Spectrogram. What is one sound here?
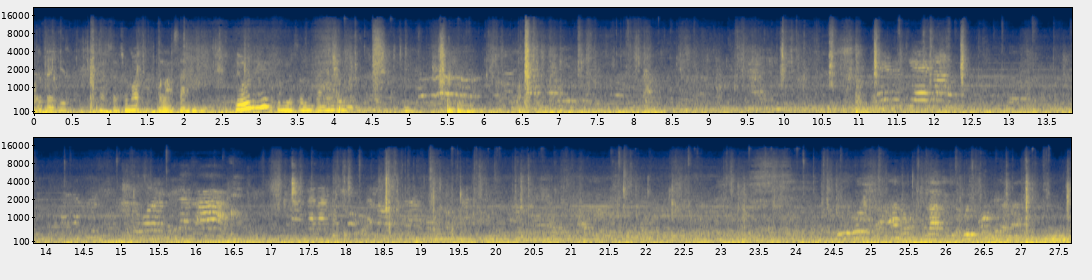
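Footsteps tap steadily on a hard, narrow path.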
